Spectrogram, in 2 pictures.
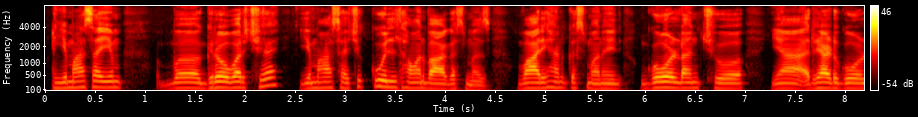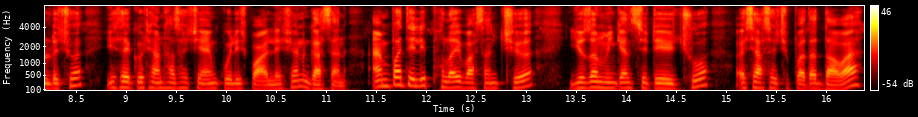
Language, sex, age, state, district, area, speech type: Kashmiri, male, 18-30, Jammu and Kashmir, Anantnag, rural, spontaneous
